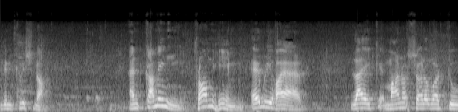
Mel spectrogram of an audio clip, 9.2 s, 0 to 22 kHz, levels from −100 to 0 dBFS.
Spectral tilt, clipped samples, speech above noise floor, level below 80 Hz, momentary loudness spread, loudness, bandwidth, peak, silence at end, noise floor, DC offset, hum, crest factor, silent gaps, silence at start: -9 dB/octave; under 0.1%; 28 dB; -48 dBFS; 11 LU; -18 LUFS; 9.2 kHz; 0 dBFS; 0 s; -45 dBFS; under 0.1%; none; 18 dB; none; 0 s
